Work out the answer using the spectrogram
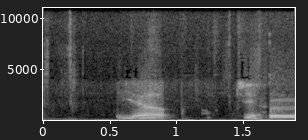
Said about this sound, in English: Sorry. Hi. Phone got disconnected.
